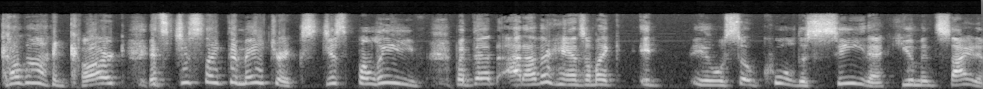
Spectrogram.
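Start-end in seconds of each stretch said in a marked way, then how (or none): 0.0-3.2 high-pitched yelling. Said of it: "I'm yelling at the T V going".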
